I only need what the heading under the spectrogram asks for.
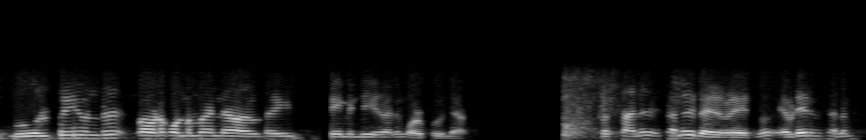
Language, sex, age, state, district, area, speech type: Malayalam, male, 18-30, Kerala, Idukki, rural, conversation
